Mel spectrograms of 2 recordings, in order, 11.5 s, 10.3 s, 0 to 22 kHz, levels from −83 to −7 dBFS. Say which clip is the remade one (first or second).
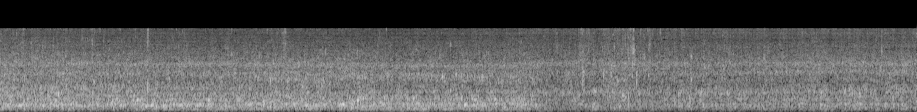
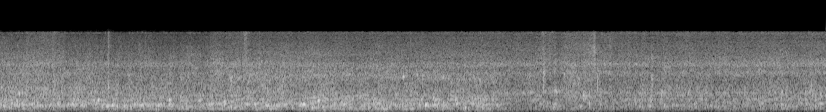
second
